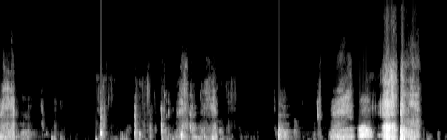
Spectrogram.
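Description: Close-miked eating by hand: wet chewing and lip-smacking on rice and beans, with short sharp smacks in between and louder noisy mouth sounds as a handful of food goes into the mouth near the end.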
